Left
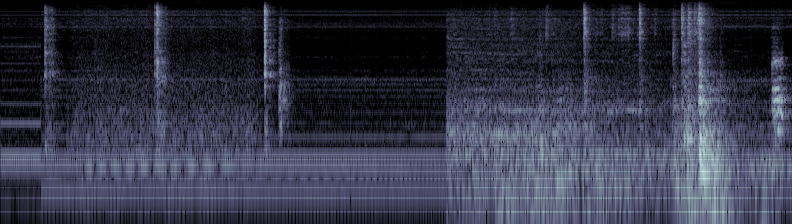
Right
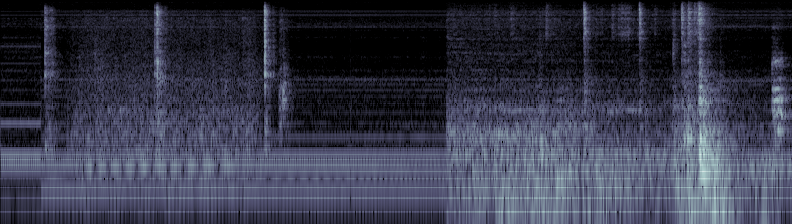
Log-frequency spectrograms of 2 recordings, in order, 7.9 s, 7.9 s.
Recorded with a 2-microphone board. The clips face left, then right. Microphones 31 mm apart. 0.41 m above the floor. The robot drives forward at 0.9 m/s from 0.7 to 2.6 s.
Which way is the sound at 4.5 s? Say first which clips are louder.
Left 1 dB; 20° left (ahead or behind).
